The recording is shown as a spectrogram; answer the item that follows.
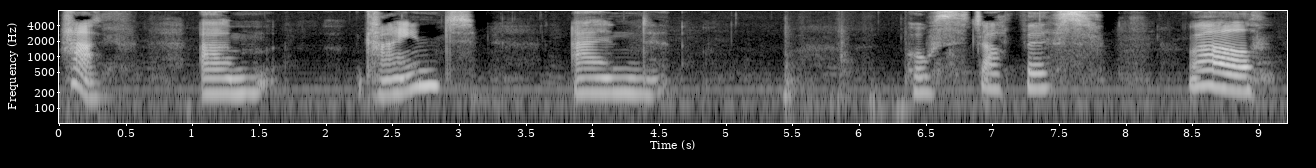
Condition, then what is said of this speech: Aphasia. Um, struggle speech, but I am confident that heal and grow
